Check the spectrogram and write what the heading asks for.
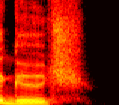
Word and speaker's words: Gooch: Taylor Gooch, Gotch, how do I say this guy's name? – It's the Gooch. It's T. Talor. Gooch.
